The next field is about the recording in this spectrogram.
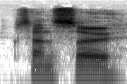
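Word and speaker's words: Sun Tzu: Sunsu. Is it Sunsu? Sunsu.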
